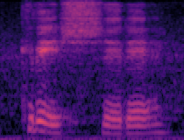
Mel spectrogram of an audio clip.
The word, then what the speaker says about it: crescere: É a sílaba anterior a esse final, xerê. Ó, conoscere é o no, nascere, crescere. Não é conoscere, nascere e crescere.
